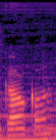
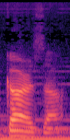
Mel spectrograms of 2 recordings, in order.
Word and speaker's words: Garza: What's your last name again, Garka? Takhalas this so Garka? David, actually it's Garza.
